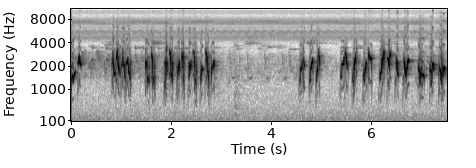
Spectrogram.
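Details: Yellow-vented bulbul song played to draw in wild bulbuls in forest or garden and set caged birds singing: dense bursts of quick liquid chirps, a pause of over a second, then another lively run.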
